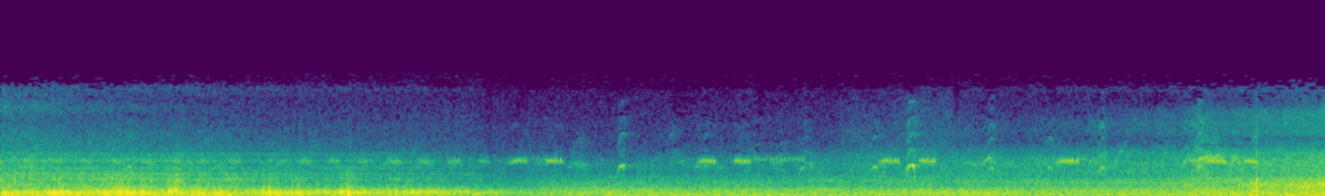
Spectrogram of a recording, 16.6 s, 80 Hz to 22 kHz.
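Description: Rumble of a train fading away over the first few seconds, then quiet outdoor background with repeated short bird chirps. Near the end the noise of an approaching 485-series electric limited express train begins to build.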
